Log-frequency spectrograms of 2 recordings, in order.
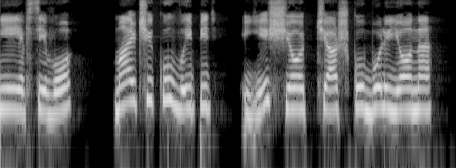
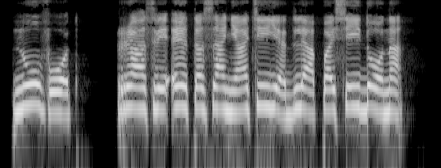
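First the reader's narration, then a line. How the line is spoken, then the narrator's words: Grumbling. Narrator (Russian): проворчал робот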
